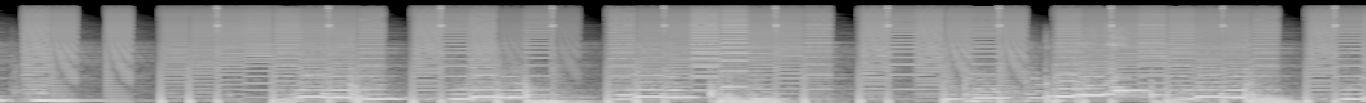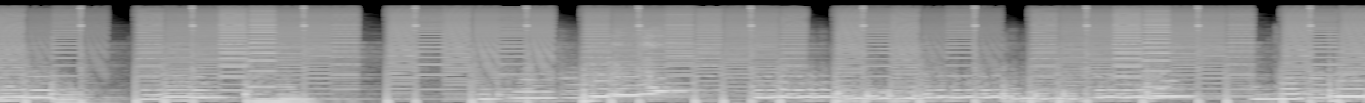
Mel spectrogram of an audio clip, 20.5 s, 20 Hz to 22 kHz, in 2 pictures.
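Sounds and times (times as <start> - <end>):
TI 83 Plus calculator sounds: 0.2 - 20.4
contrabass flute etude: 14.0 - 19.8.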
